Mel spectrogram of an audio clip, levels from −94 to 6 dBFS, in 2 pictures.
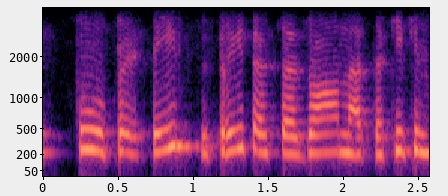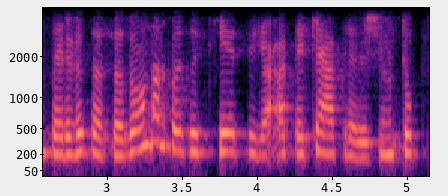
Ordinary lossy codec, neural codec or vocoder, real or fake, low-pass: Opus, 24 kbps; codec, 16 kHz, 2 kbps, FunCodec, trained on Chinese and English, 25 frames a second; fake; 3.6 kHz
